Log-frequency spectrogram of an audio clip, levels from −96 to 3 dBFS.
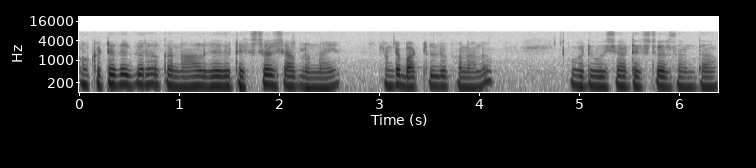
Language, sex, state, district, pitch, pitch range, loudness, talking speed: Telugu, male, Telangana, Nalgonda, 155 Hz, 150-175 Hz, -16 LUFS, 120 wpm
